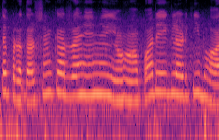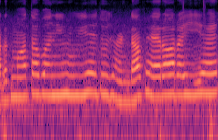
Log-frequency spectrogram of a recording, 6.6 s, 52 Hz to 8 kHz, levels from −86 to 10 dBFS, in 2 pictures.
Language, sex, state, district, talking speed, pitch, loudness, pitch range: Hindi, female, Bihar, Muzaffarpur, 175 wpm, 270 Hz, -16 LUFS, 245-275 Hz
